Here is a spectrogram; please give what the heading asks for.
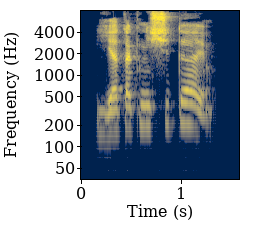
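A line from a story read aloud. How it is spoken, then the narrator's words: Deep bass voice. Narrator (Russian): пробасил Володя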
